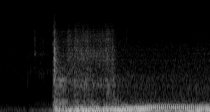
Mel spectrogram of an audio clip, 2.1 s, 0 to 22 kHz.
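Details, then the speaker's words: 1972 Ford Pinto 4-speed, abandoned car revived, restarting after being shut off: catches within a second and settles into a smooth, even idle; healthy start. "Purring like a kitten. Maybe not like a kitten, but like a Pinto."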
